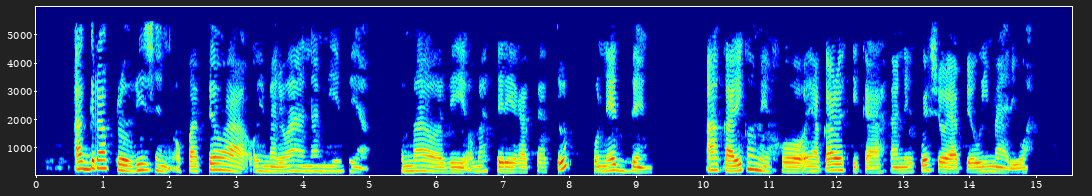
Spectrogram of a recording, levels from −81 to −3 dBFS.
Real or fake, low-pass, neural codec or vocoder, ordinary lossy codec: real; 5.4 kHz; none; MP3, 32 kbps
